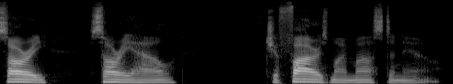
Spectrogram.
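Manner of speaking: put-on sad, slow voice. Describing a film scene, quoting the Genie: imitating the Genie, put-on sad and slow. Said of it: "he's got a sad face, he talks very slowly".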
